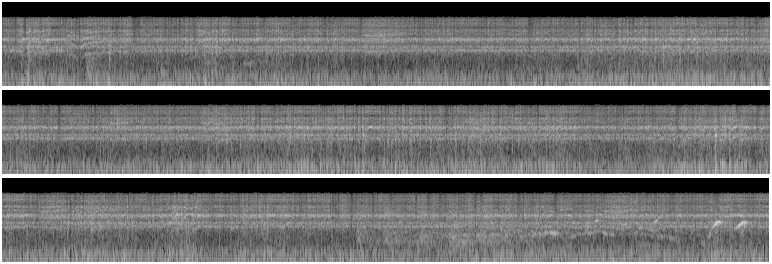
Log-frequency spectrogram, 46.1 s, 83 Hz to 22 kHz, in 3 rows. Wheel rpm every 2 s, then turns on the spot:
210, 220, 240, 230, 230, 230, 240, 230, 230, 230, 230, 230, 230, 230, 230, 230, 220, 230, 240, 230, 230, 230, 230.
none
